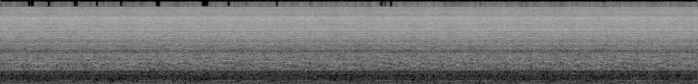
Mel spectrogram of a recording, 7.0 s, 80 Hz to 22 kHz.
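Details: 53" Casablanca Spirit of Saturn ceiling fan, before bearing replacement: a steady loud hissing rush over the running hum from worn-out motor bearings, which were later replaced.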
